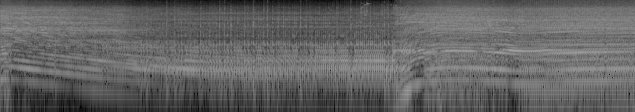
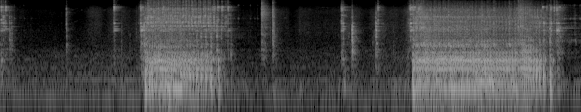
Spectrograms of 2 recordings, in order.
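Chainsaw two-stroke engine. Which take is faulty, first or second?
second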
